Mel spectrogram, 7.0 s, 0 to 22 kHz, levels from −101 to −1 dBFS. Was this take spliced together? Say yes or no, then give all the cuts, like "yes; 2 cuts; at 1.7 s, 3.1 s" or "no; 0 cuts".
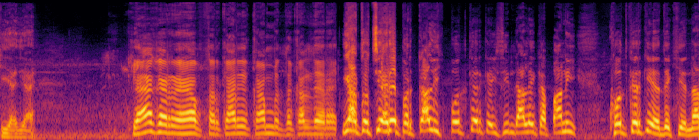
yes; 1 cut; at 3.4 s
